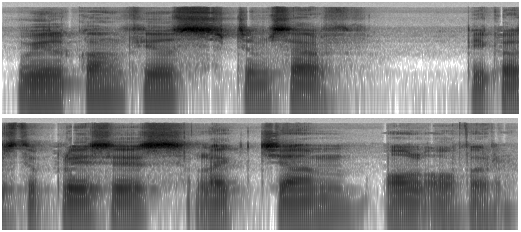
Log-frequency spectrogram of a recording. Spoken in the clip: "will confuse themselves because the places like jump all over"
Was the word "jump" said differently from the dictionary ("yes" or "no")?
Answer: yes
